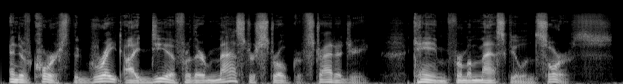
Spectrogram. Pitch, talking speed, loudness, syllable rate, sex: 95 Hz, 165 wpm, -19 LUFS, 5.0 syllables/s, male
